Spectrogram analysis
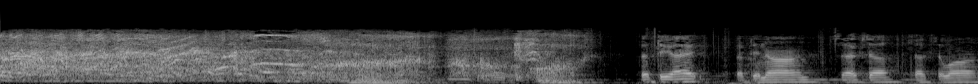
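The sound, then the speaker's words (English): A man snores with long, loud, raspy breaths for several seconds, then breaks into drowsy, wordless mumbling in uneven, slurred bursts, as if talking in his sleep. “He's talking in his sleep.”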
